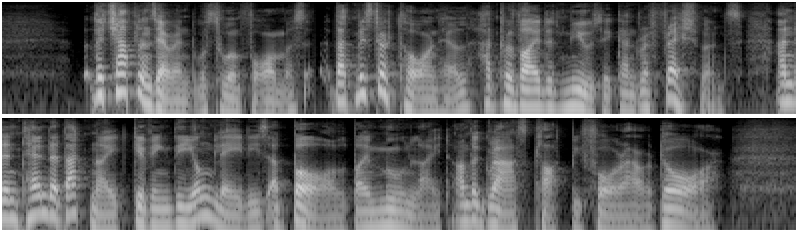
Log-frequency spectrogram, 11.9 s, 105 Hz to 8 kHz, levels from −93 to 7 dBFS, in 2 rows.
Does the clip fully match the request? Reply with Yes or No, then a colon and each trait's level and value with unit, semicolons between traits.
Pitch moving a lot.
Yes: wide, 7.4 semitones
